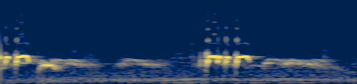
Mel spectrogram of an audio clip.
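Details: Zebra dove, wild, recorded in nature in Indonesia as a lure sound for wild birds: two loud stuttering, bubbly coo phrases separated by softer, lower, drawn-out coos, with a faint low background hum.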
